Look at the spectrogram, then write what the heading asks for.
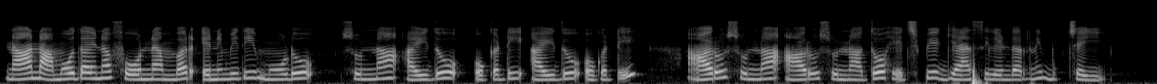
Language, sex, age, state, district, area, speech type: Telugu, female, 18-30, Telangana, Mahbubnagar, urban, read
